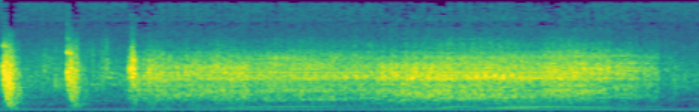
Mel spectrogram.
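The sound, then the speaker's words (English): A few sharp car door thuds in quick succession as passengers climb into the car, then an engine revs and the car drives off, a steady rumbling drone with rising gear changes that fades slightly. “Look, if you're going back to your aunt's without shopping, you can come with me. I've got to pass that place anyway. Oh, you mean in the car?”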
